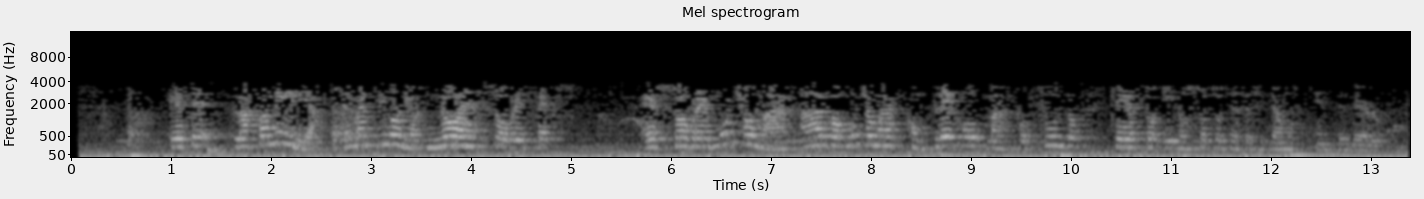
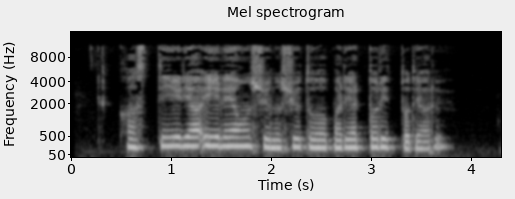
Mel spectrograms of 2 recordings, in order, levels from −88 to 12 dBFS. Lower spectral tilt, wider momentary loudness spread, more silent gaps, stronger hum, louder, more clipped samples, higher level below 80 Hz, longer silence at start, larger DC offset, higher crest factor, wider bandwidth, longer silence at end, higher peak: first, -10 dB/octave vs -5 dB/octave; first, 15 LU vs 9 LU; neither; neither; second, -27 LUFS vs -19 LUFS; neither; first, -38 dBFS vs -60 dBFS; second, 0.05 s vs 0.55 s; first, 2% vs under 0.1%; about the same, 20 dB vs 16 dB; second, 4.1 kHz vs 11.5 kHz; second, 0 s vs 0.55 s; about the same, -6 dBFS vs -4 dBFS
